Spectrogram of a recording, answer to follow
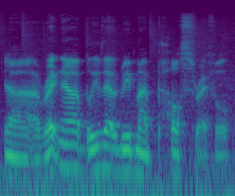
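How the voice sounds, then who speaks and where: A man's voice: mid-range voice, animated, quick pace, fairly bright tone, soft background music. A man playing a tabletop game, talking through his rolls and giving curt orders in character as a captain. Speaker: player.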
